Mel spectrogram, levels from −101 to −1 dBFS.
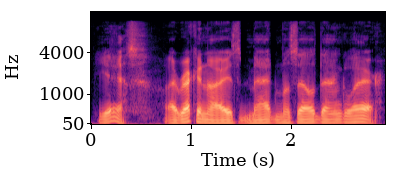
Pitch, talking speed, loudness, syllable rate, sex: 90 Hz, 100 wpm, -20 LUFS, 5.0 syllables/s, male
